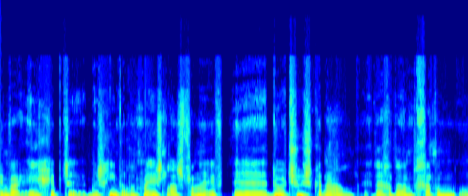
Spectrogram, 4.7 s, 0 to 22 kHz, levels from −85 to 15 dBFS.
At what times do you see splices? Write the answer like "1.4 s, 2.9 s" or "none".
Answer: 2.2 s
